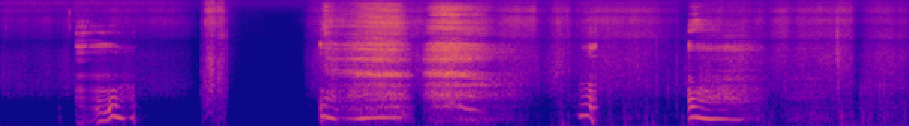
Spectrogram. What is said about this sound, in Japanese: ほら、ベルト緩めて。チャック開けるよ。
